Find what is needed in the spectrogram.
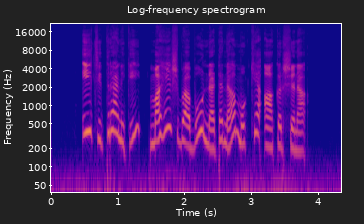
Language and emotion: Telugu, neutral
